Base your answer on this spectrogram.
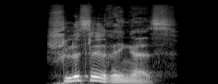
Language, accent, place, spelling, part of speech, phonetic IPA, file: German, Germany, Berlin, Schlüsselringes, noun, [ˈʃlʏsl̩ˌʁɪŋəs], De-Schlüsselringes.ogg
- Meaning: genitive singular of Schlüsselring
